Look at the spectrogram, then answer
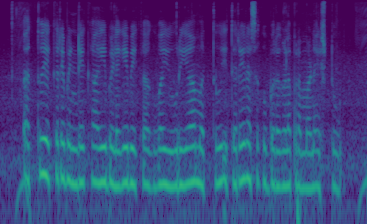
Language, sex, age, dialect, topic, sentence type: Kannada, female, 18-24, Mysore Kannada, agriculture, question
